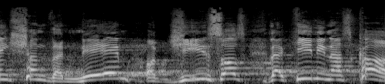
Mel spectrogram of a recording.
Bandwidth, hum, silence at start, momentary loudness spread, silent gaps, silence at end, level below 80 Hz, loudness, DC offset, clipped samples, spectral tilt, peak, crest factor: 15.5 kHz; none; 0 s; 6 LU; none; 0 s; -60 dBFS; -19 LUFS; under 0.1%; under 0.1%; -4 dB/octave; -4 dBFS; 16 dB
